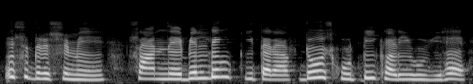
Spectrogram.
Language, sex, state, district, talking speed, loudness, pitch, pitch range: Hindi, female, Uttar Pradesh, Lucknow, 150 wpm, -15 LUFS, 255 Hz, 230-295 Hz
